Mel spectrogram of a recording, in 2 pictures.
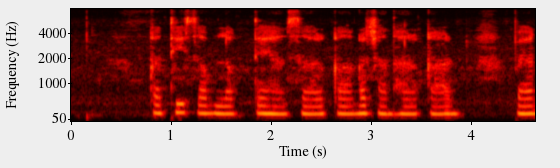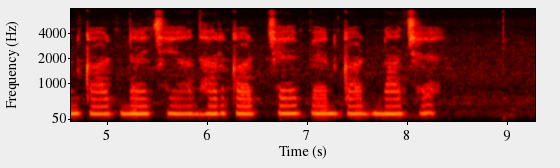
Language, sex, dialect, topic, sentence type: Maithili, female, Bajjika, banking, question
